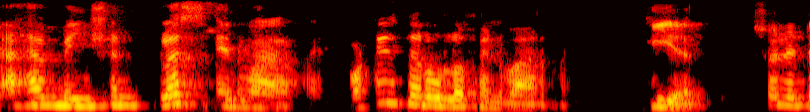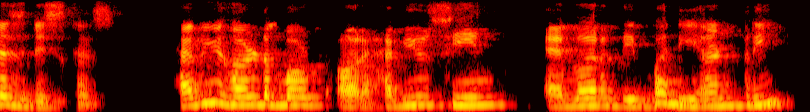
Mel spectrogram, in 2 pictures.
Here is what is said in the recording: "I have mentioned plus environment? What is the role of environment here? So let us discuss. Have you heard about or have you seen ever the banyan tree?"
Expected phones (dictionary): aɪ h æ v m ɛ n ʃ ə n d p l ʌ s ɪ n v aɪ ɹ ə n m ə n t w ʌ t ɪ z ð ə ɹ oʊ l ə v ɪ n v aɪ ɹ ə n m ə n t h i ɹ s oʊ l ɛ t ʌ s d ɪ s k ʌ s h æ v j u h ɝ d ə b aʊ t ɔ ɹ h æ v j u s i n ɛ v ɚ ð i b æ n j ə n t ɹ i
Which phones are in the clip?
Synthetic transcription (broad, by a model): aɪ h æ v m ɛ n ʃ ə n d p l ʌ s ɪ n v aɪ ə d m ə n t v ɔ t ɪ z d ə ɹ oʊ l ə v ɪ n v aɪ ə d m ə n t h i ɹ s oʊ l ɛ t ʌ s d ɪ s k ʌ s h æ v j u h ɝ d ə b aʊ t ɔ ɹ h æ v j u s i n ɛ v ɚ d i b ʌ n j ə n t ɹ i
